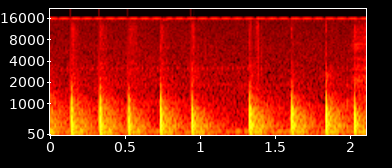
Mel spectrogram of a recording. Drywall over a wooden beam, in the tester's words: there's a big old beam inside the wall there because when I'm tapping from right there to there it's hard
